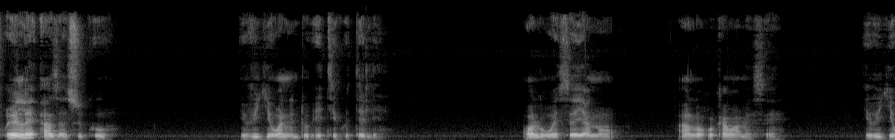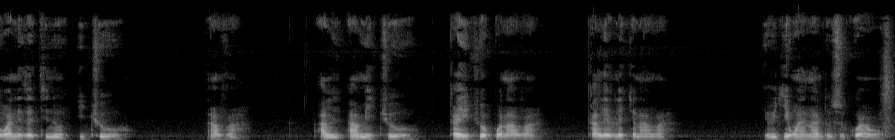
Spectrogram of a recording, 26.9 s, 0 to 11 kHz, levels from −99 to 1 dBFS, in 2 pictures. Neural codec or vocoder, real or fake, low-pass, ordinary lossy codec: none; real; 9.9 kHz; AAC, 48 kbps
